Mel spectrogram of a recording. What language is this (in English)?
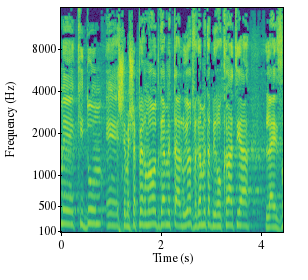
Hebrew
